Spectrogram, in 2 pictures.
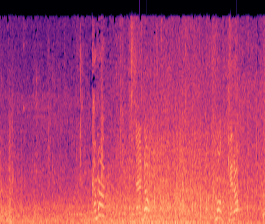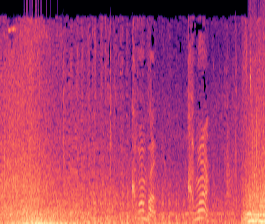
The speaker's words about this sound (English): Three off-road vehicles head in their direction.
